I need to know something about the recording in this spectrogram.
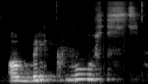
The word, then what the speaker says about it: obliquus: ku and u, and we pronounce as kv, qualitas, obliquus, liquor, quadriplegia.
